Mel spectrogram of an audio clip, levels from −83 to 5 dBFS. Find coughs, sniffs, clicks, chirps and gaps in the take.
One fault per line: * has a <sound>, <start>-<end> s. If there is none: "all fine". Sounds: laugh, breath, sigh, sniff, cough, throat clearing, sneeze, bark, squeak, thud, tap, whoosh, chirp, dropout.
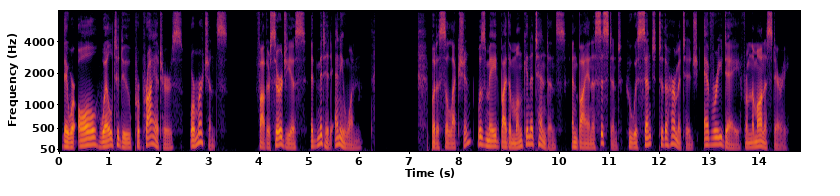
all fine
